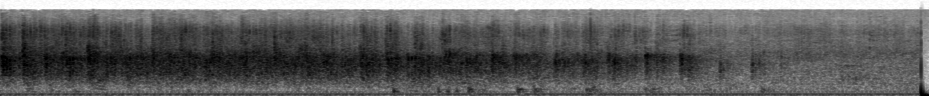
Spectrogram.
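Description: Audience applauding, a dense patter of clapping that fades away over the last couple of seconds. A steady low hum runs underneath, and a short loud click comes just before the end.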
